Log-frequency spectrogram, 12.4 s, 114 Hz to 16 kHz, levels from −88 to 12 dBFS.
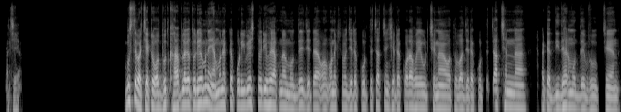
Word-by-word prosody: আচ্ছা। - - -10 2.2
বুঝতে 185 - +2
পারছি - - +4
একটা - - +1
অদ্ভুত 150 +4 0
খারাপ 135 +1 +4
লাগা 160 0 +7
তৈরি 160 - +4
হয়, 165 +1 +5
মানে 170 -3 +3
এমন 145 +4 +2
একটা 165 - -3
পরিবেশ 150 +2 +1
তৈরি 160 0 +3
হয় 155 -1 +4
আপনার 140 0 -1
মধ্যে 125 +5 -2
যেটা 135 0 -1
অ - - -2
অনেক 140 -1 -1
সময় 135 -2 -5
যেটা 140 0 -2
করতে 140 +1 -6
চাচ্ছেন, 145 +1 -3
সেটা 140 -1 -2
করা 135 0 +2
হয়ে 130 0 0
উঠছে 125 +2 -7
না 125 - +2 0.2
অথবা 120 0 -3
যেটা 120 0 -2
করতে 120 -3 -10
চাচ্ছেন 150 -2 0
না, 125 - +1 0.5
একটা 130 - 0
দ্বিধার 130 +3 +1
মধ্যে 125 -1 -2
ভুগছেন, 115 -1 -2
140 Hz, 185 wpm, -23 LUFS, 125-150 Hz, 2.2 s, লাগা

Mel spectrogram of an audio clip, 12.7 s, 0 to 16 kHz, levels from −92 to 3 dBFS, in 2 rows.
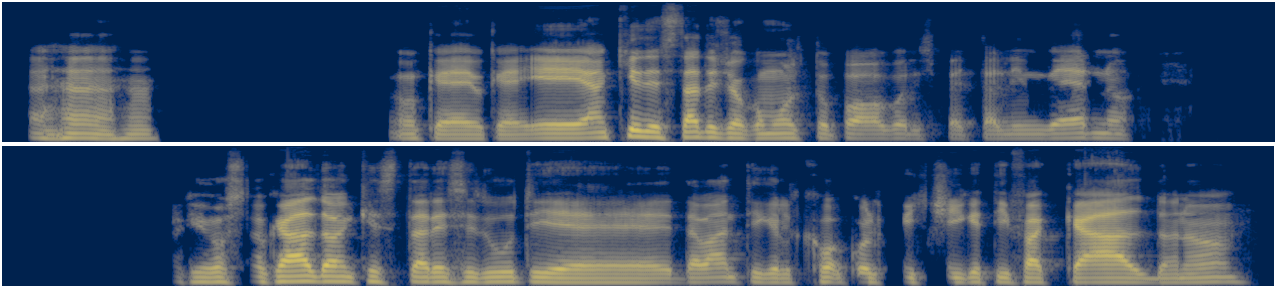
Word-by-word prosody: Ah-ah, 115 -2 -3
ah. 110 0 -8 1.2
Okay, 105 -1 -1
okay, 105 0 -4
e 120 +1 +5
anch'io 135 +6 +3
d'estate 140 0 +2
gioco 120 -2 -2
molto 115 -1 -6
poco 110 0 -6
rispetto 105 -1 -16
all'inverno 115 +2 -7 1.5
perché 120 0 -7
con 120 +1 0
'sto 125 +1 -8
caldo 135 +1 +7
anche 130 0 +1
stare 125 +1 0
seduti 125 +1 -2
è 110 0 0
davanti 120 +1 -3
che 110 - -3
il 110 - -7
co 125 -3 -4
col 115 -1 -5
PC 115 +1 -7
che 120 0 -3
ti 120 - -5
fa 115 +1 +1
caldo, 115 -1 +4
no? 120 +2 -5
115 Hz, 145 wpm, -22 LUFS, 110-120 Hz, 1.5 s, caldo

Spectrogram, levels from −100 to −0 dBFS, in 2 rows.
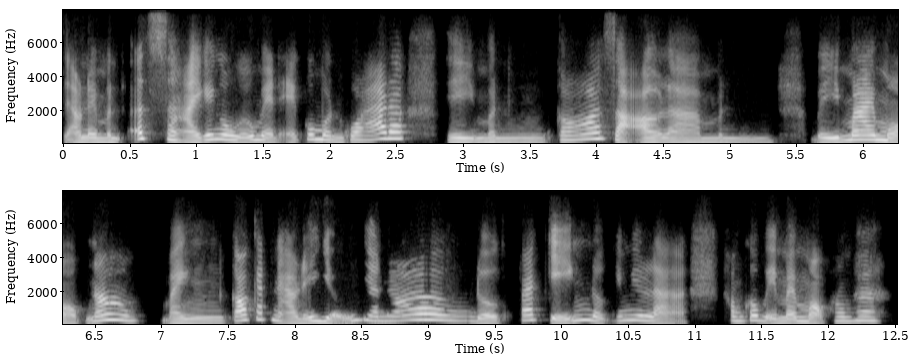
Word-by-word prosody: dạo 175 - -1
này 205 -1 +3
mình 185 -2 0
ít 340 0 0
xài 195 -8 +2
cái 270 - +3
ngôn 275 -4 +4
ngữ 215 +1 +1
mẹ 240 -4 +1
đẻ 195 +1 -7
của 290 +6 -2
mình 255 -7 +1
quá" 240 - +1
đó, 370 0 +4 0.3
thì 190 -3 +2
mình 180 0 -4
có 285 +8 0
sợ 190 - +3
là 175 -5 -1
mình 175 -1 -7 0.3
bị 190 -1 +3
mai 270 +3 +6
một 195 - +3
nó 285 +3 +2
hông? 295 -4 -2 0.2
Bạn 205 +4 -2
có 285 +2 +6
cách 365 0 -6
nào 190 -9 -1
để 200 - -1
giữ 215 - +1 0.2
cho 275 - -2
nó 315 +4 +2 0.2
được 185 -5 -1
phát 310 +1 -1
triển 280 - 0
được, 245 -6 -3
giống 270 +2 -6
như 295 - -1
là, 255 -3 -2 0.3
hông 260 -2 -4
có 295 +2 0
bị 240 - -2
mai 220 +2 +1
một 230 -5 0
hông 245 -1 -4
ha? 270 0 -2
235 Hz, 225 wpm, -23 LUFS, 190-275 Hz, 0.3 s, mai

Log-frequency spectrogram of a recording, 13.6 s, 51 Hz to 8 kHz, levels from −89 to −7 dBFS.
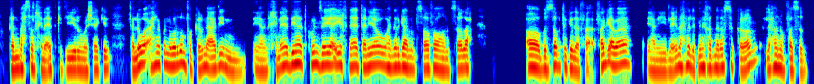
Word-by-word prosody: كان 125 0 +2
بيحصل 135 0 -1
خناقات 120 +1 -3
كتير 125 +1 -1
ومشاكل، 125 +2 -2 0.3
فاللي 120 +6 +4
هو 175 - +6
إحنا 165 +2 0
كنا 160 -2 -1
برضه 160 +4 +4
مفكرين 135 -2 -2
عادي 135 +4 +1
إن 110 -6 -4 0.2
يعني 115 -2 -5
الخناقة 130 +6 -2
دي 175 +3 +3
هتكون 170 0 -1
زي 160 +1 +4
أي 165 - +2
خناقة 150 0 -1
تانية، 145 +3 +1
وهنرجع 150 -1 +2
نتصافى 135 +1 -2
وهنتصالح 130 +2 0 0.9
آه 140 -1 +6
بالضبط 135 +4 +1
كده، 135 -5 +1
ف - - -8 0.2
فجأة 160 +2 +3
بقى 170 0 +2 0.2
يعني 110 -2 -4
لقينا 120 +7 -1
إحنا 160 +2 0
الاتنين 135 +1 -1
خدنا 140 0 -1
نفس 145 +2 -2
القرار، 125 -2 0 0.2
اللي - - -3
إحنا 150 +1 +1
ننفصل، 120 -4 -2
135 Hz, 175 wpm, -19 LUFS, 125-155 Hz, 0.9 s, هو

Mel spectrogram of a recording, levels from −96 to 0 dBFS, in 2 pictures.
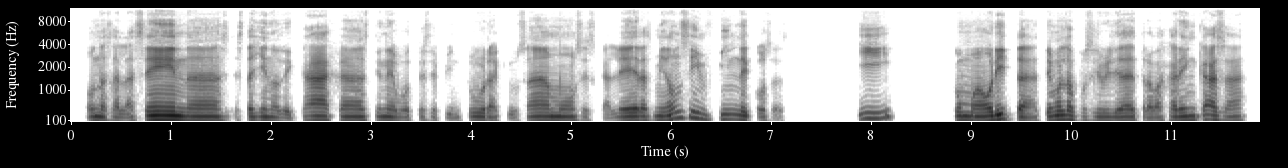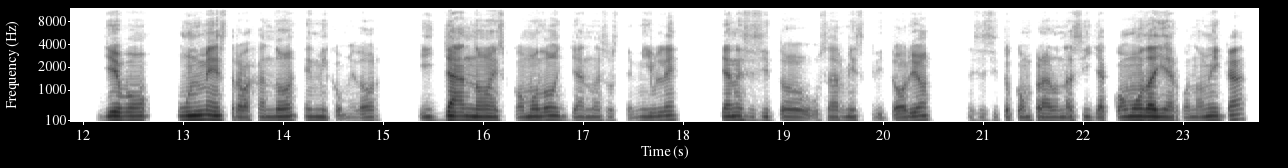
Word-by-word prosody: Unas 110 -2 -2
alacenas, 115 +1 +7
está 110 0 -6
lleno 110 -2 -4
de 95 -2 -11
cajas, 115 0 -1
tiene 110 -2 -3
botes 105 0 -12
de 100 - -18
pintura 105 +2 -7
que 95 - -23
usamos, 110 +2 -1
escaleras, 110 +3 -2
mira, 120 +2 0
un 180 - -4
sin 175 -8 -5
fin 145 -1 -6
de 125 -2 0
cosas. 105 0 -16 0.7
Y, 170 +7 -6 0.6
como 120 -1 +1
ahorita 115 -4 +3
tengo 120 +3 +2
la 130 -1 +2
posibilidad 110 -1 -6
de 110 - -2
trabajar 100 +2 -7
en 115 +1 +1
casa, 115 -4 -4 0.4
llevo 120 0 +2 0.3
1 125 +2 +7
mes 125 -2 +3
trabajando 105 +2 -3
en 110 -1 -6
mi 105 - -4
comedor, 100 +3 -12 0.4
y 105 0 -8
ya 120 0 +6
no 110 -1 +3
es 105 - -6
cómodo, 110 +4 -2
ya 110 -1 -10
no 105 0 -9
es 105 - -14
sostenible, 110 +4 -8 0.4
ya 115 - +1
necesito 110 -2 -5
usar 105 +2 -12
mi 105 - -6
escritorio. 105 +4 -6 0.4
Necesito 100 +1 -16
comprar 105 0 -6
1 105 0 -7
silla 105 -2 -9
cómoda 110 +3 +5
y 110 - +1
ergonómica. 115 +7 -4
110 Hz, 145 wpm, -24 LUFS, 105-120 Hz, 0.7 s, alacenas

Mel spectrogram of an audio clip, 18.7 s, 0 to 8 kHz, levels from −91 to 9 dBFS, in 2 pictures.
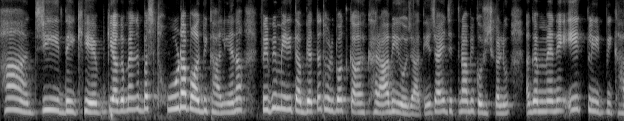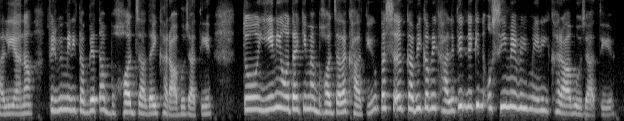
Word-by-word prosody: हाँ 280 -4 +1
जी, 280 +3 +1
देखिए 240 0 +3 0.2
कि - - +2
अगर 265 0 +6
मैंने 290 +2 -1
बस 310 +2 +2
थोड़ा 320 +4 +5
बहुत 300 -5 +6
भी 270 +1 -2
ख़ा 235 -4 -4
लिया 225 +2 -1
ना 280 +3 +1 0.3
फ़िर 285 0 +2
भी 335 - +1
मेरी 305 -2 +1
तबीयत 250 -1 +4
ना - - +1
थोड़ी-बहुत 270 -2 +1
क 230 -2 +1 0.2
ख़राब 230 0 0
ही 250 - 0
हो 210 -3 +2
जाती 190 0 -5
है। 210 - -1
चाहे 245 +2 0
जितना 255 0 -3
भी 255 +1 -4
कोशिश 220 -1 -1
कर 205 -1 -2
लूँ 205 +1 -4 0.3
अगर 250 +3 +2
मैंने 255 +1 0 0.2
1 300 0 -4
प्लेट 250 -5 -4
भी 235 - -7
ख़ा 200 -3 -7
लिया 190 +1 -2
ना 205 +1 -3 0.3
फ़िर 275 - -1
भी 290 - -2
मेरी 290 -1 -1
तबीयत 265 +2 +2
ना 290 - -1
बहुत 225 0 -1
ज़्यादा 195 -3 0
ही 200 - +1
ख़राब 185 -5 -2
हो - - -5
जाती 185 0 -5
है। 195 - -9 0.5
तो 295 +1 +2
ये 295 +1 +2
नहीं 345 0 +3
होता 310 -1 +3
कि 315 +2 -4
मैं 305 -3 -1
बहुत 225 -1 -1
ज़्यादा 230 +1 +3
खाती 195 0 -5
हूँ। 305 +3 -8
बस 330 -1 +1 0.2
कभी-कभी 320 +2 +2
ख़ा 265 -6 -3
लेती 270 +8 0
हूँ 370 - -3
लेक़िन 385 +2 +1
उसी 355 +3 +3
में 365 0 +3
भी 330 -1 +2
मेरी 275 -3 -5
ख़राब 200 -5 0
हो 180 - -5
जाती 170 -1 -8
है। 170 +2 -16
255 Hz, 240 wpm, -20 LUFS, 220-295 Hz, 0.5 s, अगर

